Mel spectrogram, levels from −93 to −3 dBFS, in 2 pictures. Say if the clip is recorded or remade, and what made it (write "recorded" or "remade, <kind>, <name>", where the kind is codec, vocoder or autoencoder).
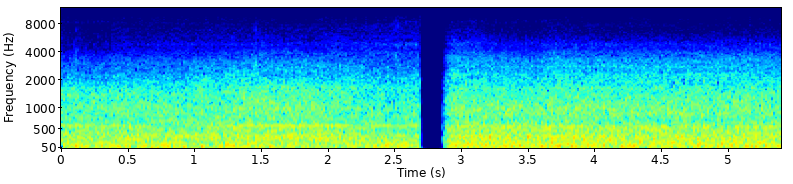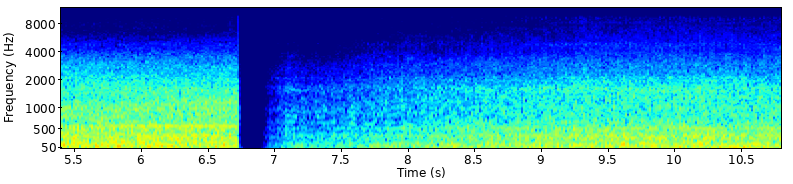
recorded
